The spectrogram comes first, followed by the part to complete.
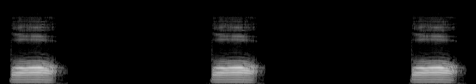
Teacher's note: طا کی ادائیگی میں زبان کی نوک کو سامنے والے اوپر کے دو دانتوں کی جڑ سے لگا کر اور زبان کے پچھلے حصے کو تالو کی طرف بلند کرتے ہوئے موٹی آواز میں پڑھیں، یعنی طا طا طا۔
